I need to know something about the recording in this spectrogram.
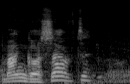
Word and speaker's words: Mangosaft: Und die öffnet die Flasche und erkundet Mangosaft. Mangosaft? Is that not how they pronounce it in Germany? No, there's no E on the end of Saft.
